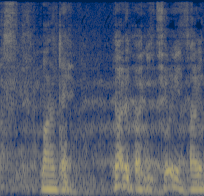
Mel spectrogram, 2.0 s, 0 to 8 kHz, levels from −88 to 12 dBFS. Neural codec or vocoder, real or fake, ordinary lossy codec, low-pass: codec, 16 kHz, 4 kbps, FunCodec, trained on Chinese and English, 50 frames a second; fake; none; none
